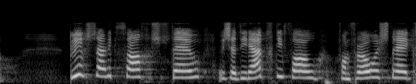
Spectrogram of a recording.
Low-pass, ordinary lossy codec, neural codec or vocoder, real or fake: 7.2 kHz; none; codec, 16 kHz, 1 kbps, FunCodec, trained on LibriTTS, 50 frames a second; fake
